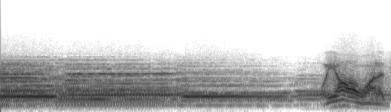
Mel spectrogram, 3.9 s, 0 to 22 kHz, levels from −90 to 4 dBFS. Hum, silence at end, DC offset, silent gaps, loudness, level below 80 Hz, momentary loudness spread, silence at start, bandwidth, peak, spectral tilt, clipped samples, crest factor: none; 0 s; under 0.1%; none; -18 LUFS; -74 dBFS; 13 LU; 0 s; 3.9 kHz; -4 dBFS; -8.5 dB/octave; under 0.1%; 14 dB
